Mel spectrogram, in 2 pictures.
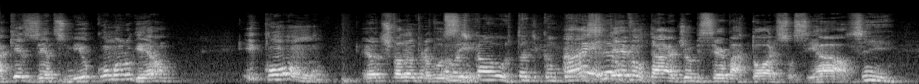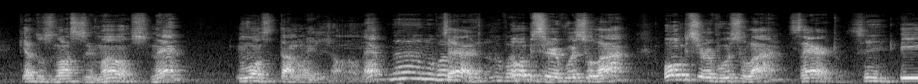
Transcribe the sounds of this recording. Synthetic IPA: akezd̪uzẽnt̪ʊzmiwkõmɐluɡɛw | ɪkõmʊewt̪ot͡ʃfalɐ̃nd̪ʊpɾɐvosseɐ̃t̪od̪d͡ʒɪkɐ̃pkat̪evɪũt̪aɾd͡ʒɪobɪseɾvat̪ɔɾjʊsosiawsĩ | kɪɛd̪ʊznɔsʊziɾmɐ̃w̃snɛ | nɐ̃w̃vɐ̃w̃si̥t̪aɾnũḛlḭʒɐ̰̃nɐ̰̃w̃nɛnɐ̃nɐ̃w̃vasɛɾt̪ʊɐ̃vaobiseɾvoisʊla | obɪseɾvoisʊlasɛɾt̪ʊ̥sĩɪ

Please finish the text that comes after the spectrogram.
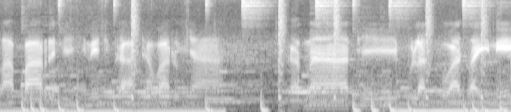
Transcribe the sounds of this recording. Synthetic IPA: lapariini̥d͡ʒuɡ̥aad̥a̤waɾuɲa | karənad̪̥ib̥ulankuwasaini

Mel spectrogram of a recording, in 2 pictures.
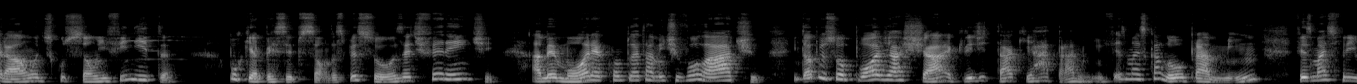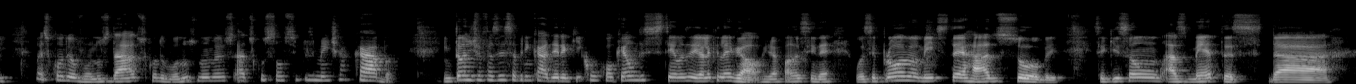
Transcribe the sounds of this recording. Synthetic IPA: ɾaũmɐd͡ʒiskusɐ̃w̃ĩfinit̪ɐ | poɾkeɐpeɾsepi̥sɐ̰̃w̃d̪ɐspesowɐzɛd͡ʒifeɾẽnt͡ʃɪ̰ɐ̰memɔɾiɐɛkõmplɛt̪amẽnt͡ʃɪvolat͡ʃiwẽt̪ɐ̃w̃ɐpesoɐpɔd͡ʒɪaʃaɾakɾed͡ʒit̪aɾkʰɪapɾɐ̰mḭ̃fezmajskaloɾpɾɐmḭ̃fezmajsfɾiʊmɐskwɐ̃nʊewvonʊzd̪ad̪ʊskwɐ̃nd̪ʊewvonʊznũmeɾʊsɐ̰d͡ʒiskusɐ̃w̃sĩmplizmẽnt͡ʃɪakabɐ | ẽnt̪ɐ̃w̃ɐʒẽt͡ʃɪvajfazeɾɛsɐbɾĩŋkad̪ejɾɐaːkikõkwawkɛɾũd̪esɪ̥st̪ẽmɐzaiɔʎɐkɪleɡawkɪʒafa̰lasĩnɛvosepɾovavewmẽnt͡ʃɪ̥st̪aeɦad̪ʊsobɾɪsɪɐkisɐ̃w̃ɐ̰zmɛt̪ɐzd̪ɐ

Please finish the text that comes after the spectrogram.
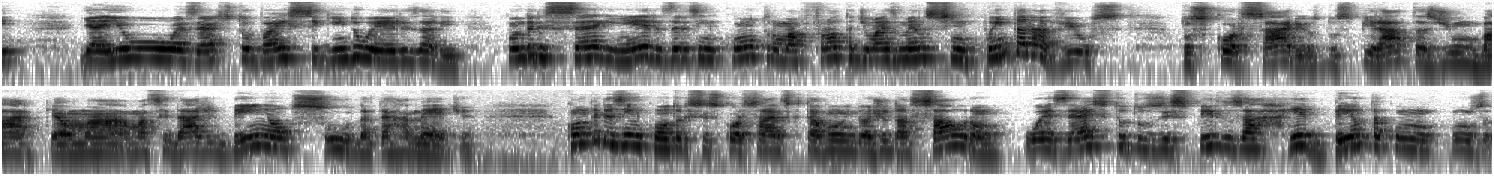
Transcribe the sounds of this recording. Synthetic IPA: ɪaiʊezɛɾsi̥t̪ʊvajsɪɡĩnd̪ʊelɪzali | kwɐ̃nd̪ʊelɪsɛɡẽj̃elɪzelɪzẽŋkõnt̪ɾɐ̃w̃ũmɐfɾɔt̪ɐd͡ʒɪmajzmẽnʊssĩŋkwẽnt̪ɐnaviws | d̪̥ʊskoɾsaɾjʊsd̪ʊspiɾat̪ɐzd͡ʒɪũbaɾkɪɛũmɐ̰ṵ̃mɐsid̪ad͡ʒɪbẽj̃awsud̪ɐt̪ɛɦɐmɛd͡ʒɐ | kwɐ̃nd̪ʊelɪzẽŋkõnt̪ɾɐ̃esɪskoɾsaɾjʊskɪ̥t̪avɐ̃w̃ĩnd̪ʊaʒud̪asawɾõʊezɛɾsi̥t̪ʊd̪ʊzɪspiɾit̪ʊzahebẽnt̪ɐkõkõz

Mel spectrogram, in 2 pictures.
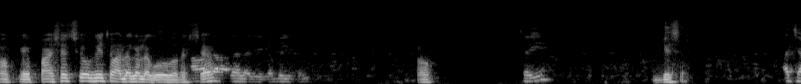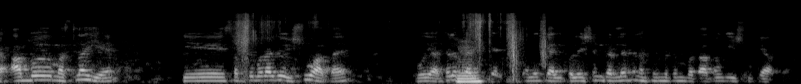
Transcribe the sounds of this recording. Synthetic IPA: oːkepãːt͡ʃəʃʰiɦoːɡɐit̪oɐləɡɐlɐɡoːɡaɡɐt͡ʃʰaɐlalɐɡeːɡabɪlkʊl | oːke | t͡ʃaɦie | ɖisəɾ | ɐtːʃʰaʔɐbmɐslajeɦɛː | kesɐbsebɐɽad͡ʒoːɪʃuaːt̪aɦɛː | ʋojaːt͡ʃɐlepɛɦlekɛlpɛːlekɛːlkuʊleːʃənkɐɾlet̪̬enafʰɪɾmɛ̃t̪ʊmbɐt̪aːt̪aːɦũkiɪʃukjaaːt̪aɦɛ

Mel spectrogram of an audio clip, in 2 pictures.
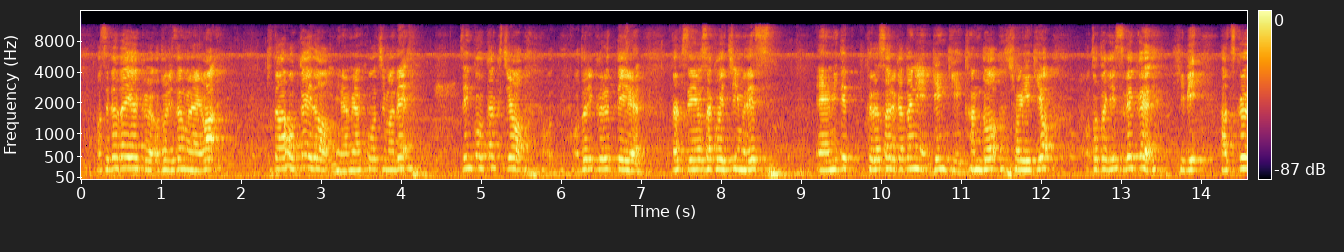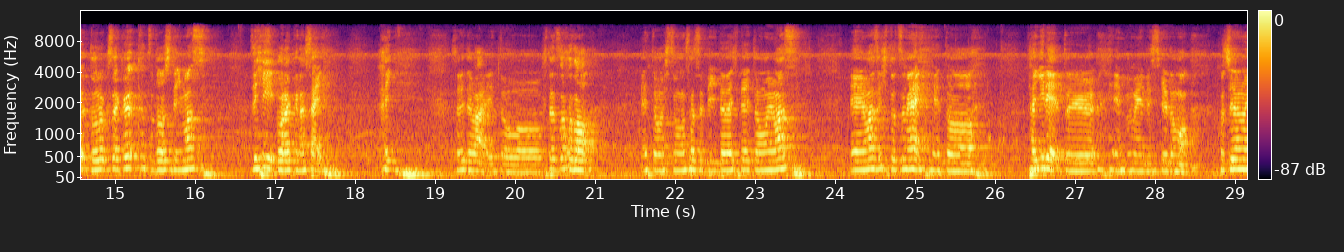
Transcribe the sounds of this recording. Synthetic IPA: ose̞t̪ad̪aiɡakɯ̟od̪o̞ɾʲizamɯ̟ɾaiβa | kʲi̥t̪aβho̞kːaid̪o̞ːmʲiɾamʲiako̞ːt͡ɕimad̪e̞ | d͡zẽ̞ŋko̞kɯ̟kakɯ̟̥t͡ɕio̞ | od̪o̞ɾʲikɯ̟ɾɯ̟t̪ːe̞iɾɯ̟ | ɡ̥akɯ̟̥se̞ːjo̞sako̞it͡ɕiːmɯ̟d̪e̞sɨ̥ | emʲit̪ekɯ̟d̪asaɾɯ̟kat̪aɲ̟iɡẽ̞ŋkʲikãnd̪o̞ːɕo̞ːekʲio̞ | ot̪o̞t̪o̞ɡʲisɨbe̞kɯ̟çibʲi | at͡sɨ̥kɯ̟d̪o̞ɾo̞kɯ̟̥sakɯ̟kat͡sɨd̪o̞ːɕi̥t̪e̞imasɨ̥ | d͡ze̞çiɡo̞ɾãŋkɯ̟nasai | hai | so̞ɾe̞d̪e̞βae̞t̪ːo̞ɸɯ̟̥t̪at͡sɨho̞d̪o̞ | eːt̪ːoçi̥t͡sɨmõ̞sase̞t̪e̞it̪ad̪akʲi̥t̪ait̪o̞ːmo̞imasɨ̥ | eːmazɨçi̥t̪o̞t͡sɨme̞ːt̪ːo̞ | t̪aɡʲiɾe̞t̪o̞jɯ̟ːẽ̞mbɯ̟me̞d̪e̞sɨ̥ke̞ɾe̞d̪o̞mo̞ | ko̞t͡ɕiɾano

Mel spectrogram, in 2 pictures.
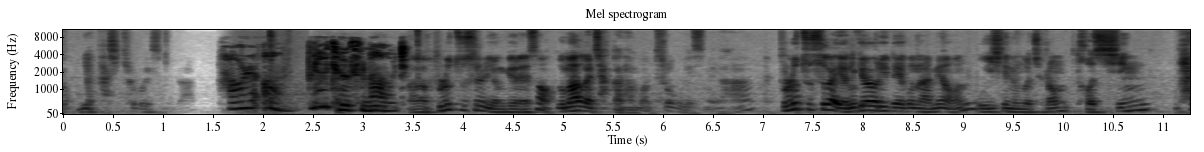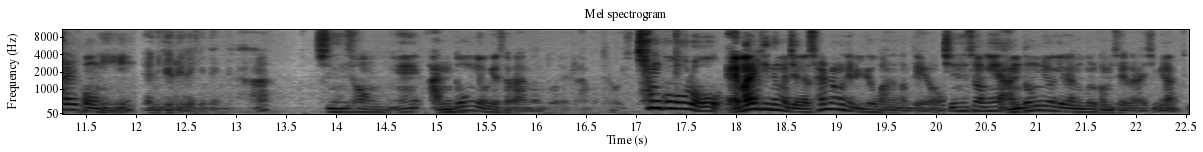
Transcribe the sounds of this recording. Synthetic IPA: kuɲʌŋtaɕʰi̥kʰjʌɡoes͈ɯmɲida | pʰaɾʌpɭutʰusɯmʌʌpuɭːutʰus͈ʰuɾɯɭjʌnɡjʌɾɦe̞sʰʌɯmaɡɯɭt͡ɕak͈̚anɦambʌntʰɯɾʌboɡe̞s͈ɯmɲida | puɭːutʰus͈uɡajʌnɡjʌɾidwe̞ɡonamjʌnoiɕʰinɯnɡʌt͡ɕʰʌɾʌmtʌɕʰin | pʰaɭɡoŋijʌnɡjʌɾidwe̞ɡe̞dwe̞mɲida | t͡ɕinsʰʌŋe̞andoŋɲʌɡe̞sʰʌɾa̰nɯnːoɾe̞ɾɯɭhambʌntʰɯɾʌboest͡ɕʰamɡuɾoe̞maɭɡinɯŋɯɭt͡ɕe̞ɡasʰʌɭmjʌŋdweɾiʎːʌɡoɦanɯnɡʌnde̞jot͡ɕinsʰʌŋe̞a̰ndoŋɲʌɡiɾanɯnɡʌɭkʌmsʰe̞ɡɯɭɦaɕʰimjʌn

